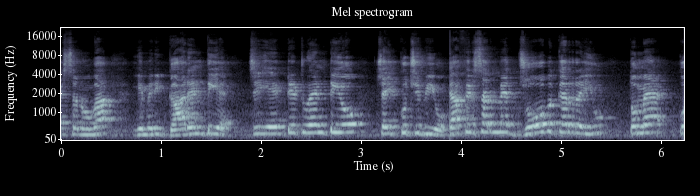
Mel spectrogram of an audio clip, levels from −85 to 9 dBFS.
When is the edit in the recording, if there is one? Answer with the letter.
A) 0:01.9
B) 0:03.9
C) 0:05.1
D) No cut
B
